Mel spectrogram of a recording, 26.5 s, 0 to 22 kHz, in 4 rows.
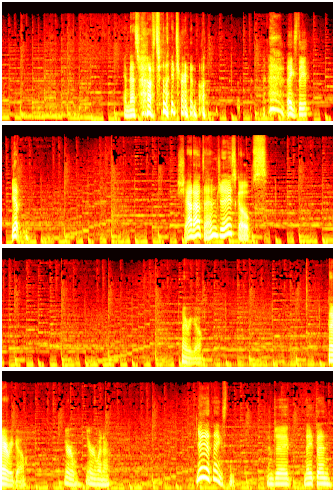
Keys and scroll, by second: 17.1 q, 18.4 shift+f.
